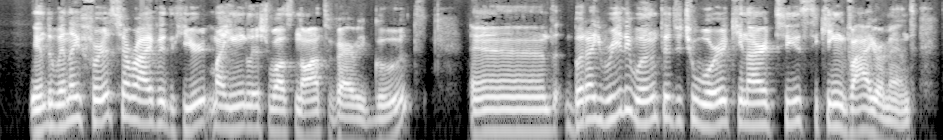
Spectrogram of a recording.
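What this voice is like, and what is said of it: Brazilian accent. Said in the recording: “I don't know if you realize it by my accent, but I am from Brazil. I am Brazilian.”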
